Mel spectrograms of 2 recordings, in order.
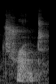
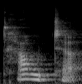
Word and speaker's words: Traute: You'd pronounce that trout, Americans, wouldn't you? Elk, wolf, trout. Hey, soon we can open our own mispronounced German names zoo. Similar to Elke, the correct way of saying this is Traute.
